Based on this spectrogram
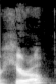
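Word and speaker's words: Heroux: Sorry, he pronounces it, it's pronounced Mayor Hiro. H-E-R-E-O-U-X? O-U-X? – Yeah.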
